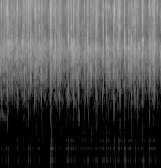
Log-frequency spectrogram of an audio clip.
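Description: A talk show studio audience applauds in a dense, steady burst of clapping that lasts a couple of seconds.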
